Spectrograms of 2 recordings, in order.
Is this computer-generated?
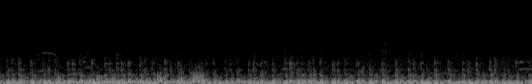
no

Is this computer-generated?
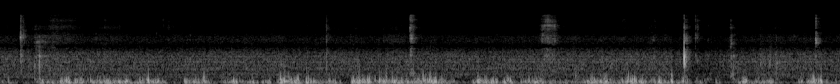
no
